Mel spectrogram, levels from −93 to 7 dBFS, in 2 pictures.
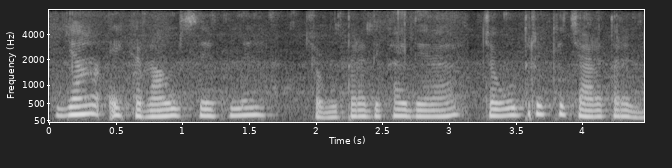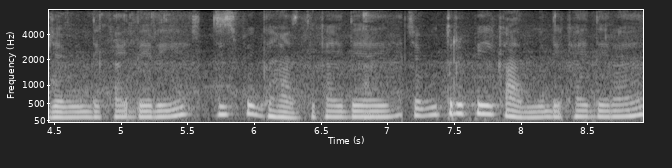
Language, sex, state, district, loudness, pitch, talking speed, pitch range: Hindi, female, Bihar, Purnia, -17 LUFS, 165 Hz, 220 wpm, 150-195 Hz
